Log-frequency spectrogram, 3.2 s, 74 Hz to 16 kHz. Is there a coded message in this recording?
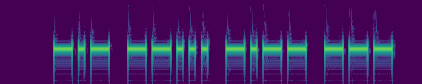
Yes: Morse code from 0.4 to 2.9 s, heard as a keyed tone, about 26 wpm, 700 Hz. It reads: K7YO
